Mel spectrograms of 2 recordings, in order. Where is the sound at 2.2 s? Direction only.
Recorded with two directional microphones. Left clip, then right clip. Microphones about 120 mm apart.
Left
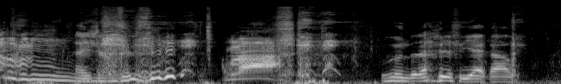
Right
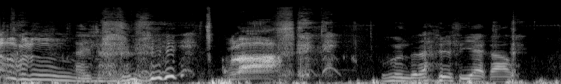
30° right (ahead or behind).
